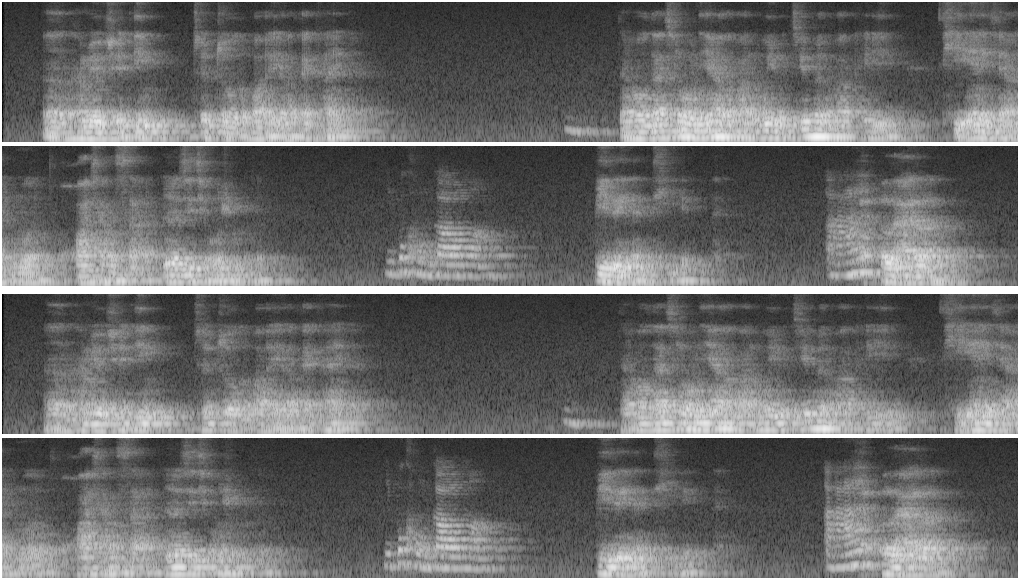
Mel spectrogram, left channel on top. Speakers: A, on the left (about 80°); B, on the right (about 75°).
A: 嗯，还没有确定。这周的话也要再看一看。
B: 嗯，
A: 然后在斯洛文尼亚的话，
B: 好。
A: 如果有机会的话，可以体验一下什么滑翔伞、热气球什么的，
B: 你不恐高吗？
A: 闭着眼体验。
B: 啊，
A: 都来了，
